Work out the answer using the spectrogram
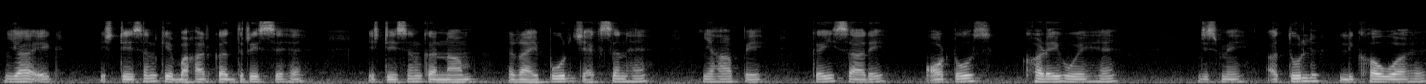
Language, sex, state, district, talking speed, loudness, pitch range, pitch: Hindi, male, Chhattisgarh, Korba, 115 wpm, -24 LUFS, 105-130 Hz, 120 Hz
